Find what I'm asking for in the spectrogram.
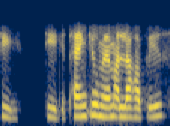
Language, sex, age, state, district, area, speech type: Urdu, female, 45-60, Uttar Pradesh, Rampur, urban, conversation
